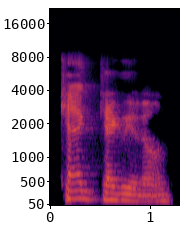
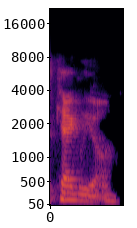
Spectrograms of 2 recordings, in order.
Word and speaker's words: Caglianone: Well, it's pronounced different than it's spelled, and then other people say different stuff, and it's super confusing. I believe it's Caglione.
